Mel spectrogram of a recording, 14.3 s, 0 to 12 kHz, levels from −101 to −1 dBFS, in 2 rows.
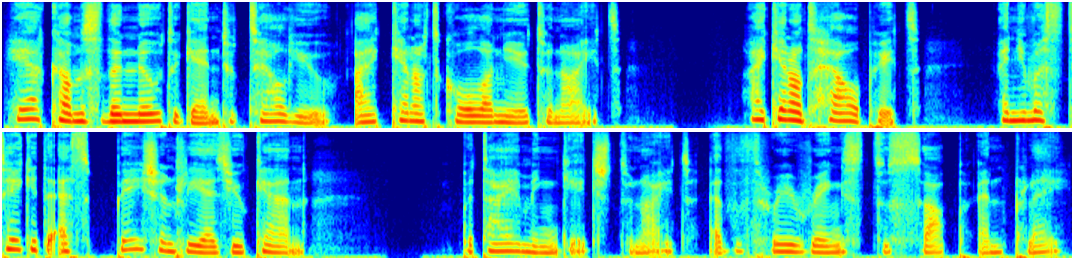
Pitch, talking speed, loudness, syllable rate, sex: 190 Hz, 180 wpm, -23 LUFS, 4.7 syllables/s, female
